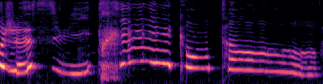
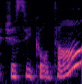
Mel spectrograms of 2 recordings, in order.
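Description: First: Higher and louder, slow proud très content; delighted. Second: Said in the usual way. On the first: Shown as a demonstration. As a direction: beam out je suis très content. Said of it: "very pleased with yourself". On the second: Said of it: "if you're pleased".

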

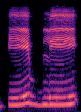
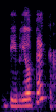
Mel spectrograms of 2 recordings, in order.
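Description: First: "Biblioteca" slowly broken into syllables; slow teaching pronunciation of "Biblioteca". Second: Said in the usual way. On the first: Shown as a demonstration. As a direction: sound out bi, bli, o, te, ca. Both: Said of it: "Biblioteca is a long word".

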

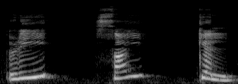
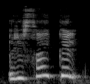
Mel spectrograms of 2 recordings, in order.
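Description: First: "ريسايكل" slowly broken as ree, sy, kel; long pauses between the three beats of "ريسايكل"; three split syllables. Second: Said in the usual way. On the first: Shown as a demonstration. ("ريسايكل" ببطء ري، ساي، كل) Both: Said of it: "تقسموا الكلمة لمقاطع".

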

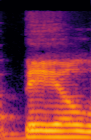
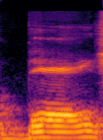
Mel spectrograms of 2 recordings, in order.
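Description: First: "Baal" said as BAY-ul, rhyming with "pail"; "Baal" with the vowel of "day"; pronounced BAY-ul. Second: "Baal" said as one syllable, BAWL; "Baal" with an open AW vowel, like "ball"; pronounced BAWL. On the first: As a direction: say "Baal" with a long A, like "bail". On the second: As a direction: say "Baal" to rhyme with "hall". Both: Shown as a demonstration. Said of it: "some may pronounce it".

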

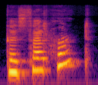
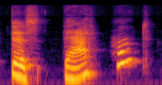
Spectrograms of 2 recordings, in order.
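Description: First: High, tender little question; put-on girly concern; fawning girl. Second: "that" stretched and punched louder; slow, emphatic "that"; pressing question. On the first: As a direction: ask it in a high girlish voice. Judy touches lightly, then presses. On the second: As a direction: lean slowly on "that", rising on "hurt". Second time, pressing harder. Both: A narrator's reading.

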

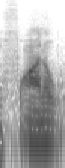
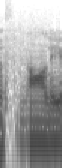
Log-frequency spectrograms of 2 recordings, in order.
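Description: First: "final" said as FIGH-nul; "final", two syllables, stress on FIGH; corrected final. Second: "finale" said as fin-AH-lee; "finale", ending stressed on AH; mispronounced finale. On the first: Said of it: "not the finale, but the final". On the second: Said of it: "not the finale". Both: Real, not acted.

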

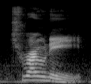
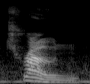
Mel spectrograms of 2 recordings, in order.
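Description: First: "Troney" in two syllables, ending in an ee sound; E pronounced. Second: "Trone" as one low syllable, rhyming with drone; silent E. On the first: Player trying his tag name, "Troney" with an ee ending. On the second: Player trying his tag name, low one-syllable "Trone". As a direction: drop the E and state "Trone" low. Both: Shown as a demonstration. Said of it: "Do you pronounce the E?".

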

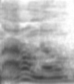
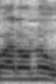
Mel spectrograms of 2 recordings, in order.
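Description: First: Said in the usual way. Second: "I don't know" shouted louder and higher; exasperated shout. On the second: Acted. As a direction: blurt it out loud, fed up. Repeated denial grows loud.

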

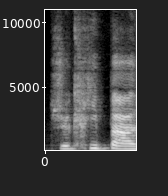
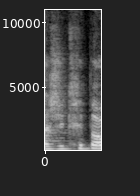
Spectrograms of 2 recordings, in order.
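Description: First: Firm, raised voice on pas; insisting loudly that she isn't shouting; a bit loud. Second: Said in the usual way. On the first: Real, not acted. (un peu fort, en appuyant sur « pas »)

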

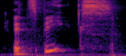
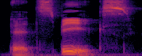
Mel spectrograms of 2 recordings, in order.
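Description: First: Very high-pitched reveal; high, excited pitch; eager announcement. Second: Said in the usual way. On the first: Acted. Daughter's announcement, echoed by father.

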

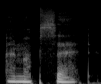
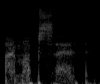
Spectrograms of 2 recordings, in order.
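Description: First: Said in the usual way. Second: Soft unvoiced whisper. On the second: Real, not acted. Player sulking at the game, whispered. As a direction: whisper it to yourself, defeated.

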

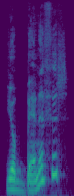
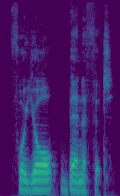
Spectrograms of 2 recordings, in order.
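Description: First: Light New Zealand accent, rising question. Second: Said in the usual way. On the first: Shown as a demonstration. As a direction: echo it in a Kiwi accent. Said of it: "Ooh, that's a New Zealand accent". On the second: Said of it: "that's a New Zealand accent".

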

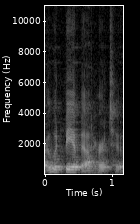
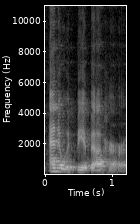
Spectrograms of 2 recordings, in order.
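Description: First: Said in the usual way. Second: Fast, laughing through the words. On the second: Real, not acted. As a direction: chuckle it out quickly, a bit louder. Laughing take of repeated phrase.

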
